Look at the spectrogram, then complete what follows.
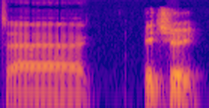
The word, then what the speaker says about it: BitChute: I mean, you're on the YouTube platform, but you're also on their free speech alternative, which is, how do you pronounce it? BitChute.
